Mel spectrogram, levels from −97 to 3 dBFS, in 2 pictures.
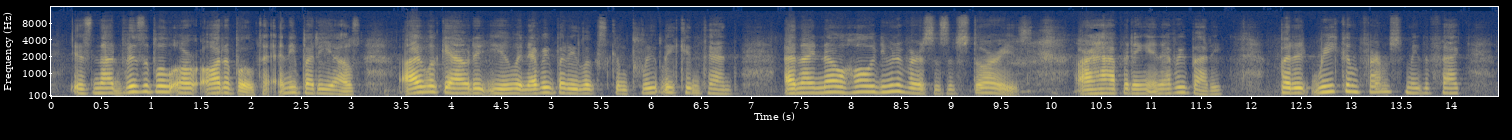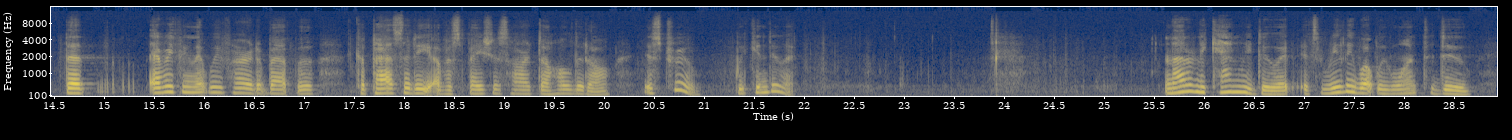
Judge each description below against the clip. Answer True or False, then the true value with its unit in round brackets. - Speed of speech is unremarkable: True (145 wpm)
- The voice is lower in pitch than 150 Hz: False (185 Hz)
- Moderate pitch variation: True (4.5 semitones)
